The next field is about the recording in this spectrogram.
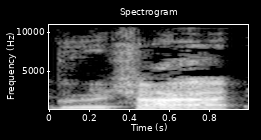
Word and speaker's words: Buruchara: But like the African pronunciation came out as Buruchara.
